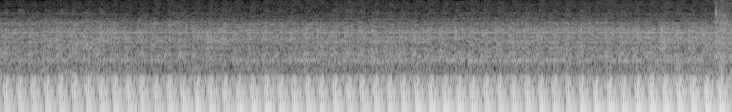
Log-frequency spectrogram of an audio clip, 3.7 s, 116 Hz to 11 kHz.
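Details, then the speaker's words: Honda CBR 125R 2012 single-cylinder, 35,000 km, cold idle right after valve clearance adjustment: even, steady low thump with no valve ticking or knock; settings judged good, expected to run well once hot. "If you hear the knocking sound, it can be a bit loud at cold, but now I don't hear anything. I think the settings are really great."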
